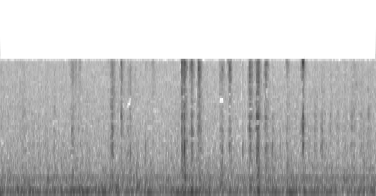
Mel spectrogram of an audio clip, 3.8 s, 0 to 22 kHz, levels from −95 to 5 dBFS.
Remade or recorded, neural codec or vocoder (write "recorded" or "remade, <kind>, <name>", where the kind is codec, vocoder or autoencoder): recorded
